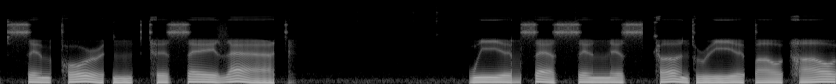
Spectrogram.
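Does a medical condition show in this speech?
Yes: amyotrophic lateral sclerosis; bulbar onset.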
